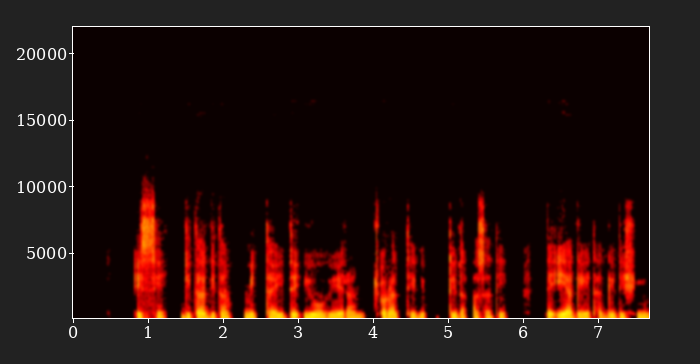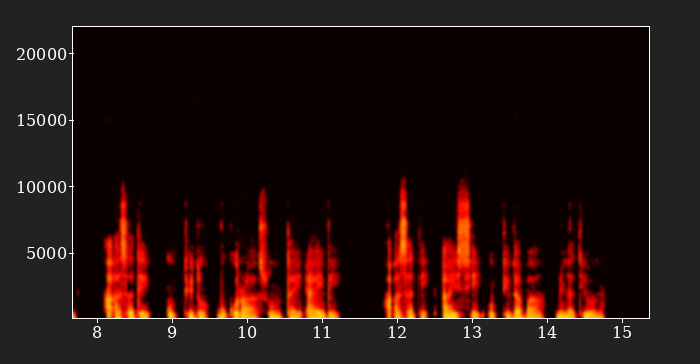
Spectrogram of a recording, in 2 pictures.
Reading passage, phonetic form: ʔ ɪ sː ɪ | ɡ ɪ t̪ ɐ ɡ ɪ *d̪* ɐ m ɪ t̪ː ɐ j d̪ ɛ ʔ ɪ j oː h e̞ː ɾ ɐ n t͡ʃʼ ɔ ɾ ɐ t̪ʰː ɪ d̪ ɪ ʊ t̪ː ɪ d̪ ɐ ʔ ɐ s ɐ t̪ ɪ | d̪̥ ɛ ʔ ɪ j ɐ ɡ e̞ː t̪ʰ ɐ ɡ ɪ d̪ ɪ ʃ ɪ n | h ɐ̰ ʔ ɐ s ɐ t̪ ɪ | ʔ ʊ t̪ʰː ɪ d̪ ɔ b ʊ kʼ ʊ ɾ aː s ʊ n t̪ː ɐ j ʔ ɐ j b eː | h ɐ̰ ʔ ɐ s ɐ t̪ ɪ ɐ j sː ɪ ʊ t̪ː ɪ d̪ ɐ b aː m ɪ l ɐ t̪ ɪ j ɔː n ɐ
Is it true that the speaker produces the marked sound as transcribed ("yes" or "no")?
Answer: no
